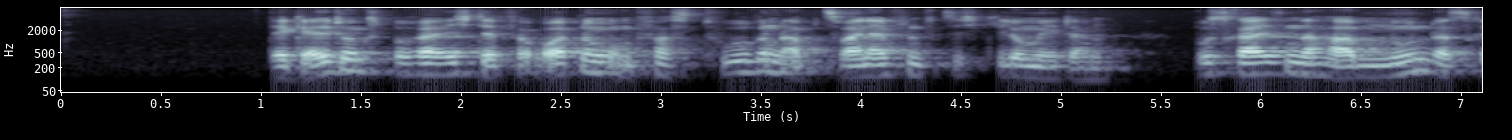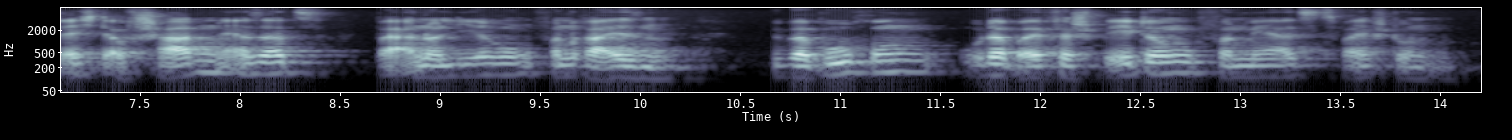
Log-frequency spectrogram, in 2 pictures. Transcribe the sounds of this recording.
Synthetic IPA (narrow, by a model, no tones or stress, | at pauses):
d̥eːɐɡɛltʊŋsb̥əʁaɪçd̥eːɐfɛɐʔɔ̰ɐdnʊŋʔʊ̰mfastʰːuːʁənʔa̰pt͡sv̥aɪtfʏnft͡sɪçkʰilomeːtɐn | b̥ʊsʁ̥aɪzn̩dəɦaːbm̩nuːndasʁɛ̰çta̰ʊfʃa̰ːdn̩ɛ̰ɐzat͡s | b̥aɪʔa̰nuliːʁ̞ʊŋfɔnʁaɪzn̩ | ʔyːbɐbuːχʊŋʔo̰ːdɐbaɪfɛɐʃpɛ̰ːtʊŋfɔnmeːɐalst͡sv̥a̰ɪʃtʊ̰ndn̩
